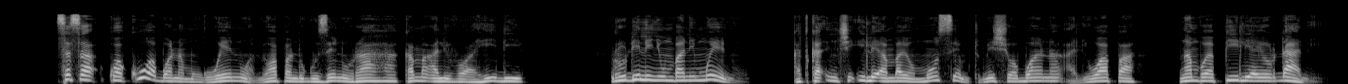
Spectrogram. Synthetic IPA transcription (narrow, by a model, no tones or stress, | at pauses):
sasakwakuwaɓwanamuŋɡuwɛnua̰mɛwapanduɠuzɛnuɾaɦakamaːlivjɔaɦiɗi | ɾuɗiniɲumbanimwɛnu | kati̥kaɲ̩t͡ʃiʔilɛambajɔmɔsɛm̩tumiʃiwaɓwanaʔa̰liwapa | ŋambɔjapilijajɔɾuɗanḭ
